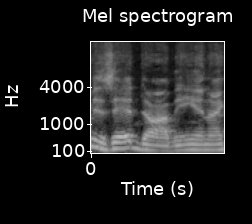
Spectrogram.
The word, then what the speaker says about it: Daube: Actually, it's Daube. Daube.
